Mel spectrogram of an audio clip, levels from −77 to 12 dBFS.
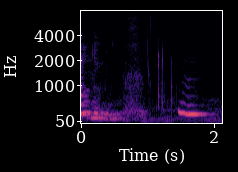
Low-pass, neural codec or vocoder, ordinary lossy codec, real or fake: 7.2 kHz; codec, 16 kHz, 4 kbps, X-Codec, HuBERT features, trained on balanced general audio; none; fake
